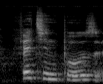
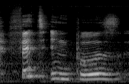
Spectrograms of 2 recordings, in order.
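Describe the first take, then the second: First: Said in the usual way. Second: Laughing. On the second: Real, not acted. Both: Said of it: "Oh là là".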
